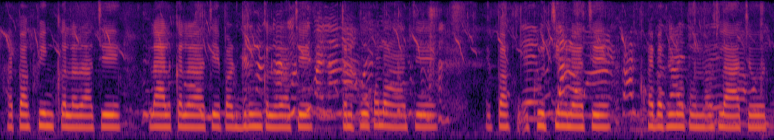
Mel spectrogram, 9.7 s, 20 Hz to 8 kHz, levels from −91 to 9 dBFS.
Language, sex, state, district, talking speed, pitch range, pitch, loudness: Halbi, female, Chhattisgarh, Bastar, 100 wpm, 215-225 Hz, 220 Hz, -29 LUFS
